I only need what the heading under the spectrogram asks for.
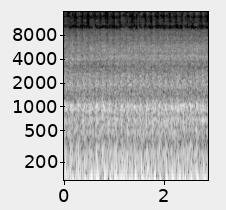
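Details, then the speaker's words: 1986 Mercedes 190E 2.3-16 barn find, first crank on a jumper pack, said to be running when parked: starter spins engine briskly at about four even pulses a second, no hesitation; compression sounds really good, cranking normal. "Yep, this cranks over no problem. I mean, it didn't hesitate at all."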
